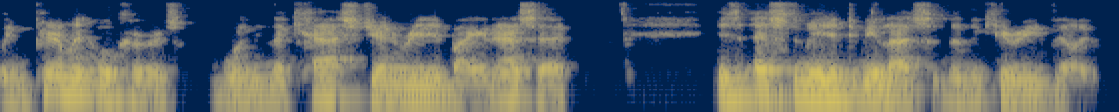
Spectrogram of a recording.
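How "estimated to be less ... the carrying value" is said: ordinary talk, nothing marked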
